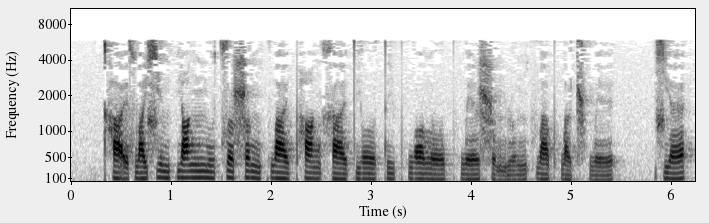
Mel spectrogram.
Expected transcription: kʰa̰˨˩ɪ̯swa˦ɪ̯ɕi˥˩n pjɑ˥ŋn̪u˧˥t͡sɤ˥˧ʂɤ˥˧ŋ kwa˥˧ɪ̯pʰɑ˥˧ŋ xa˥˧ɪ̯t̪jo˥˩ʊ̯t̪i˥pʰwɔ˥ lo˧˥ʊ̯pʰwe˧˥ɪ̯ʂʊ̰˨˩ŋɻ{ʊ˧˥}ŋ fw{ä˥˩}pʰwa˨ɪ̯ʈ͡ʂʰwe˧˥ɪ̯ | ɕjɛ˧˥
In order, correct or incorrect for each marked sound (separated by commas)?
correct, incorrect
